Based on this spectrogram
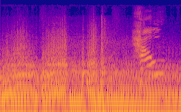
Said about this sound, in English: You can now annoy your neighbors with the remote rev on the new Mustang. Yes, with a remote, you can rev your engine from the parking lot. Without actually starting your car?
